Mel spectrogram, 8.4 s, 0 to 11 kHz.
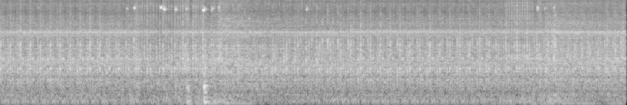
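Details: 2006 Kia Picanto small petrol engine idling at cold start with fast light ticking; owner unsure if intake manifold leak or lifter tick.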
